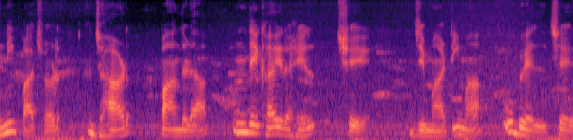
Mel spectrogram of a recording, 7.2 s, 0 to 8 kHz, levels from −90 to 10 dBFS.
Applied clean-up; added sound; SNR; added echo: none; Engine / Car; 18 dB; none.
